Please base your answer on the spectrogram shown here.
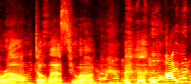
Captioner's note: laughs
